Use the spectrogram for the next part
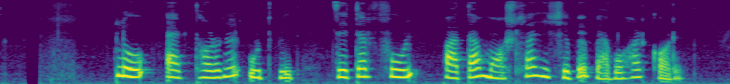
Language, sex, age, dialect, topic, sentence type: Bengali, female, 31-35, Northern/Varendri, agriculture, statement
